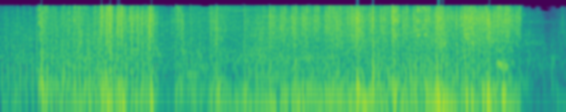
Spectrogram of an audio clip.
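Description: Rapid automatic gunfire from a shooter video game crackles loud and close in sustained bursts, with a short lull midway before cutting off abruptly.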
